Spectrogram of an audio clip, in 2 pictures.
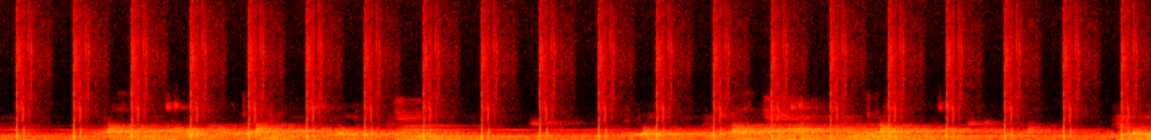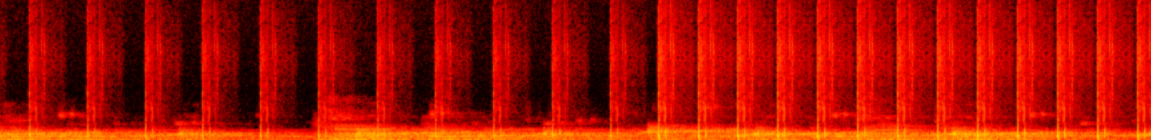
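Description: Footsteps tap steadily on a hard floor, quickening to a run.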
